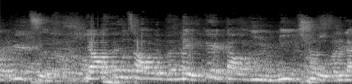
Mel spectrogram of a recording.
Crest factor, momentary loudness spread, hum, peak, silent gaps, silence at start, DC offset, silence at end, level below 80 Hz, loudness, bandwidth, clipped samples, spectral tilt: 10 dB; 4 LU; none; 0 dBFS; none; 0 s; under 0.1%; 0 s; -42 dBFS; -11 LUFS; 12 kHz; 0.2%; -6 dB/octave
